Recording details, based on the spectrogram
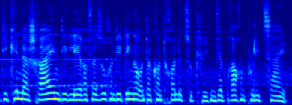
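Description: A woman's voice: lowish voice, fairly even intonation, fast talker, a little hiss or hum. A woman reading a German voice-over translation of other speakers' words.

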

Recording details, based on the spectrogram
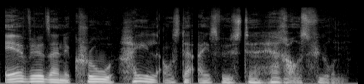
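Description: A man reading scripted radio drama narration in a measured storytelling manner. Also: deep voice, expressive, a little mellow, husky. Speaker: narrator and announcer.

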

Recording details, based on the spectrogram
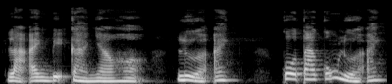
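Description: A woman's voice: on the low side, lively intonation, measured pace, warm tone, slightly rough. A woman voicing a young village man who speaks earnestly and protectively to the woman he loves. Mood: tender. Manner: earnest, pleading.

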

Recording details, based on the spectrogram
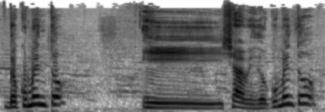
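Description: A man's voice: high-pitched, big pitch swings, slow, mellow. A young man with an Argentine accent, sharing colloquial anecdotes as co-host of a casual radio chat. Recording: music playing behind. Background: background music.

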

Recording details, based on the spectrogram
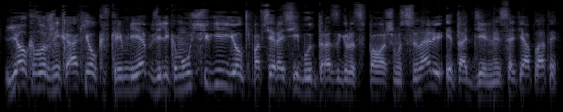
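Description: A pushy male publisher in a radio drama. He talks fast and businesslike in a forceful, husky voice, pressing his deal without letting up. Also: mid-range voice. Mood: pushy, persuasive. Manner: pressing, businesslike salesman patter. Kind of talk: radio play acting.

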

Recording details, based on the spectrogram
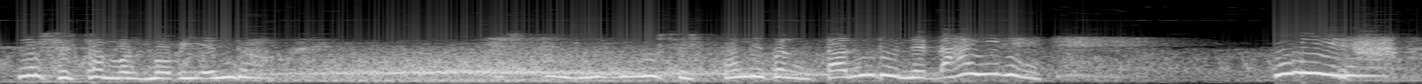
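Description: A woman's voice: very high-pitched, lively intonation, measured pace. An actress with a Castilian Spanish accent playing an anxious, wonderstruck mother in a dramatic, emotional 1980s radio drama style. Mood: amazed. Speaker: radio actor. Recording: tinny, noisy 1980s radio recording.

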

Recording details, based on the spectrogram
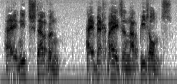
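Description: A man's voice: medium pitch, takes it slowly, pushed and bright, husky, full character voice. A man playing a proud, stern chief who speaks in clipped, broken sentences and grunts in a comic children's radio play. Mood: solemn, stern.

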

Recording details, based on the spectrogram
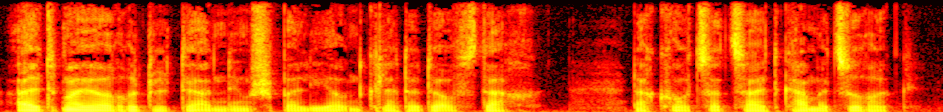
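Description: An actor playing an uneasy first-person narrator in a radio crime drama, telling the story in a measured literary way with a husky voice. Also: male voice, very deep voice, fairly bright tone, no room sound, heavily acted. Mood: sober, measured.

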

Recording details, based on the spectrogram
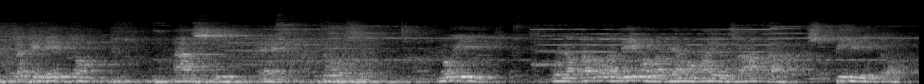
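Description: Echoing man storytelling over loud electronic music. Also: on the high side, dull audio. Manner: colloquial, emphatic, with swearing and conversational asides. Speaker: author reading his story at a festival. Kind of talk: dramatic first-person spoken-word storytelling to music. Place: live festival venue at an occupied factory. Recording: very echoey, distant live festival recording with music.

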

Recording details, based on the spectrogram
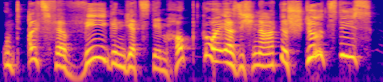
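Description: An actor playing a boastful but cowardly servant in a classical verse radio comedy, declaiming self-importantly and muttering to himself. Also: male voice, extremely high pitch, big pitch swings, takes it slowly, exaggerated voice. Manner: theatrical, declamatory, self-important, shifting between muttering and proclaiming.

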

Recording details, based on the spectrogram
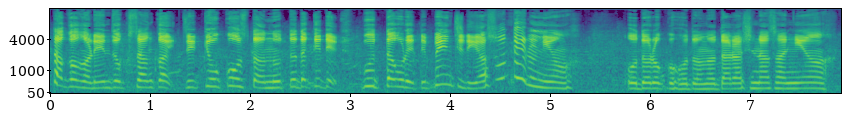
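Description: A woman's voice: high-pitched, a little fast, noisy background, lightly acted. A woman voicing a brash, bossy young cat-eared girl in an anime audio drama, childlike and cheeky, ending sentences with a cat-like nya. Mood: scornful. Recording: music playing loudly behind.

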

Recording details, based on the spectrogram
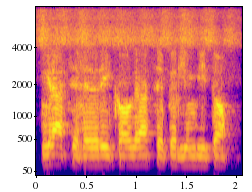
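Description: A man's voice: mid-range voice, monotone, fairly quick, a bit bright, a little hiss or hum, low-quality recording. A man speaking as an interviewed author, explaining analytically in long sentences.

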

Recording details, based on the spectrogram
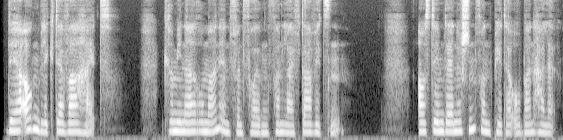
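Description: A woman with a soft, husky voice reading scripted radio drama credits in a measured, neutral way as the announcer. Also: fairly low pitch, fairly even intonation, no room sound, studio quality.

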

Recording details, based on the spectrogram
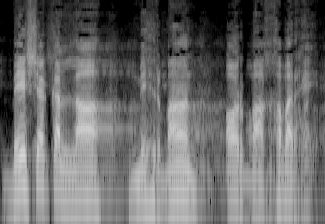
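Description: A man reads a scripture translation from a script like a radio presenter, formal and measured, with clear phrasing. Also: mid-range voice, animated, a bit bright.

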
